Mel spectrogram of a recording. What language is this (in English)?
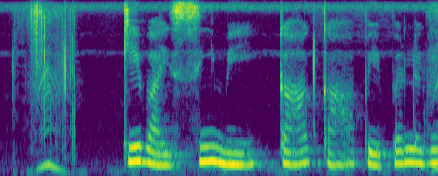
Bhojpuri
